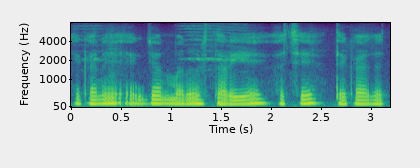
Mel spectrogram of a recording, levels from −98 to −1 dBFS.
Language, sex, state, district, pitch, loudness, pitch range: Bengali, male, Assam, Hailakandi, 135 Hz, -16 LUFS, 125-145 Hz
